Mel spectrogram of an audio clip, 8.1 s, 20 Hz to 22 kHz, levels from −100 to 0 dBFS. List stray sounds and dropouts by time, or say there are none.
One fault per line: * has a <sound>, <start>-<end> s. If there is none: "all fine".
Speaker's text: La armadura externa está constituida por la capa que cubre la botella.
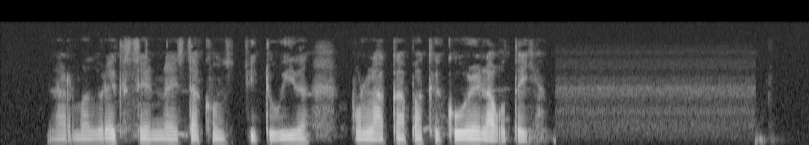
all fine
